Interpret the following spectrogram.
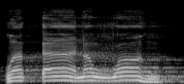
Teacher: lam jalalah yang didahuli fathah kita baca tafkim atau tebal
